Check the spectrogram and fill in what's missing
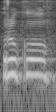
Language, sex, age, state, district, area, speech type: Hindi, female, 30-45, Uttar Pradesh, Azamgarh, rural, read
